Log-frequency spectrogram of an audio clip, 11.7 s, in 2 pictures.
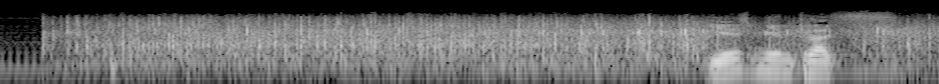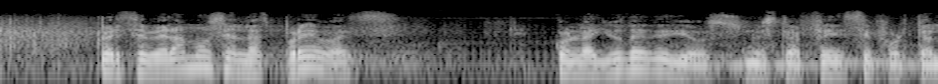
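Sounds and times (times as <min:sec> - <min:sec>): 
audience applauding: 0:00.2 - 0:06.6
speech: 0:04.4 - 0:05.4, 0:06.5 - 0:08.4, 0:09.3 - 0:11.7.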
